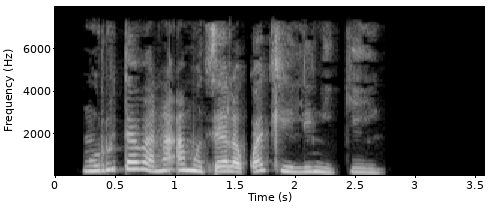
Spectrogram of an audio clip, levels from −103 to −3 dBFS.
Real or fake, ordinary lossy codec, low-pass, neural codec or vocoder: real; AAC, 32 kbps; 7.2 kHz; none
